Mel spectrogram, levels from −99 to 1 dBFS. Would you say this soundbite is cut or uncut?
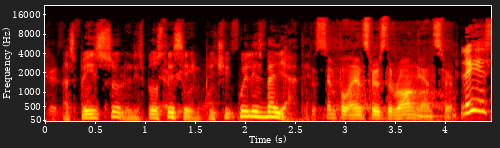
cut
